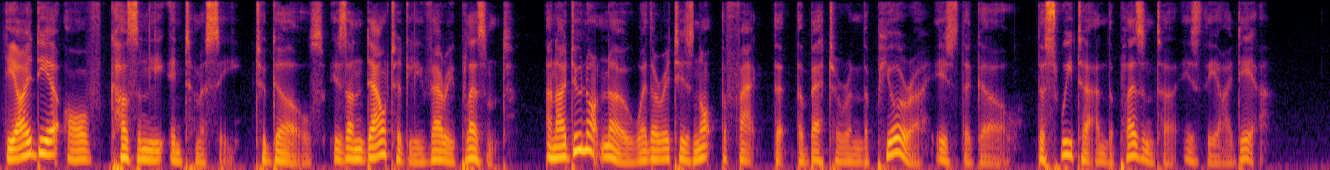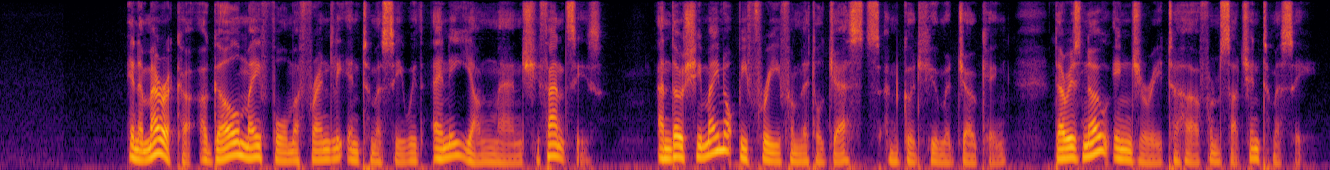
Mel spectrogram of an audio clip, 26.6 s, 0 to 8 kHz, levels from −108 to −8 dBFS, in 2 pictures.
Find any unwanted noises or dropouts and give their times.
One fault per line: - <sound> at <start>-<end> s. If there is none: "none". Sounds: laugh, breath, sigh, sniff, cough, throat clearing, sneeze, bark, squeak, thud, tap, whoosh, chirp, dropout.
none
